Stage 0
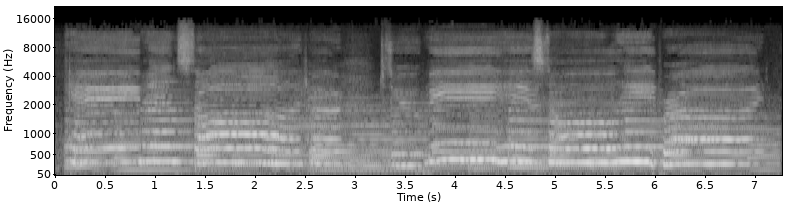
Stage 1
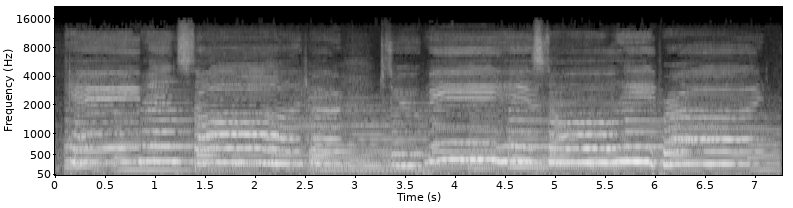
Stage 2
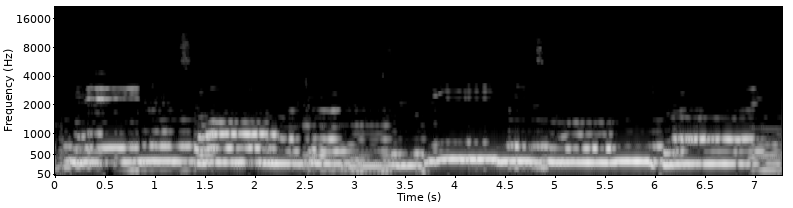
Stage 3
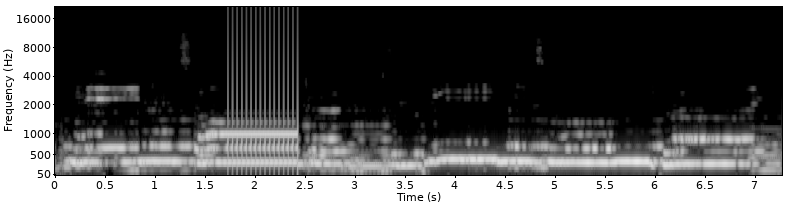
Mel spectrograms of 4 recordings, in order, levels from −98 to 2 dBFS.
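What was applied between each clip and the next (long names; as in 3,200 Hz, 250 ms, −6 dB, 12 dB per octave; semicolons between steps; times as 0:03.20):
low-shelf EQ 360 Hz +8 dB
expanding power law on the bin magnitudes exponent 3.5
buffer that repeats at 0:01.69, samples 2,048, times 15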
